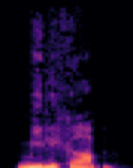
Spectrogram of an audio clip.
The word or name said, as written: milligram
